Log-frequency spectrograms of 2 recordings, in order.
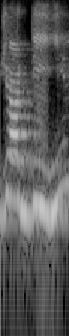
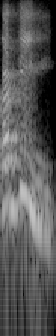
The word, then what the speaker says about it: Gardini: am I pronouncing right it should be jardini no Gardini Gardini Gardini so I'm okay and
